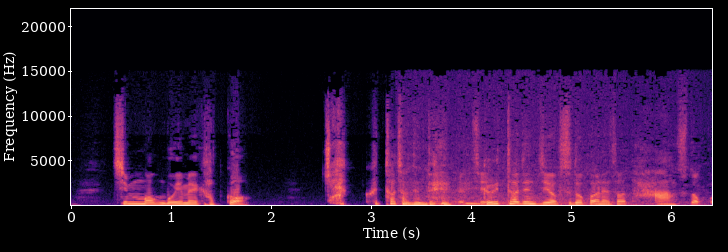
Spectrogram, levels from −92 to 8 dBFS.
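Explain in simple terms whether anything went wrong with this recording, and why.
Noise suppressor artifacts run through the whole clip. A noise-reduction step keeps judging which parts of the sound are steady background hiss and turns those down sharply, so the background drops away in pauses and returns under speech, even after the room noise gets louder around 3 seconds.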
